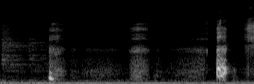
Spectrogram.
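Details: Deliberately voiced "achoo" sneezes: two sharp sneezes, each with a spoken "achoo", separated by quiet breathing; ordinary sneezing.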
